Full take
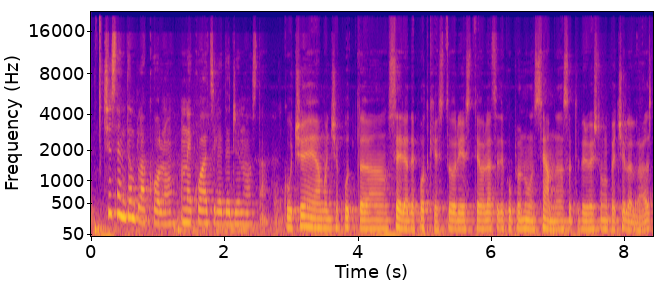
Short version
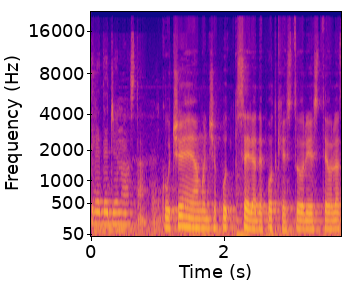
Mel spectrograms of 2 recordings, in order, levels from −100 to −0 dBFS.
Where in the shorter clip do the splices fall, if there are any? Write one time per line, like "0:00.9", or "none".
0:02.2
